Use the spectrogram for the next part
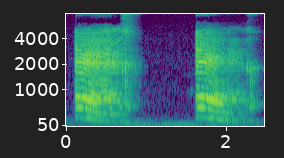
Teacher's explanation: French R comes from throat.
